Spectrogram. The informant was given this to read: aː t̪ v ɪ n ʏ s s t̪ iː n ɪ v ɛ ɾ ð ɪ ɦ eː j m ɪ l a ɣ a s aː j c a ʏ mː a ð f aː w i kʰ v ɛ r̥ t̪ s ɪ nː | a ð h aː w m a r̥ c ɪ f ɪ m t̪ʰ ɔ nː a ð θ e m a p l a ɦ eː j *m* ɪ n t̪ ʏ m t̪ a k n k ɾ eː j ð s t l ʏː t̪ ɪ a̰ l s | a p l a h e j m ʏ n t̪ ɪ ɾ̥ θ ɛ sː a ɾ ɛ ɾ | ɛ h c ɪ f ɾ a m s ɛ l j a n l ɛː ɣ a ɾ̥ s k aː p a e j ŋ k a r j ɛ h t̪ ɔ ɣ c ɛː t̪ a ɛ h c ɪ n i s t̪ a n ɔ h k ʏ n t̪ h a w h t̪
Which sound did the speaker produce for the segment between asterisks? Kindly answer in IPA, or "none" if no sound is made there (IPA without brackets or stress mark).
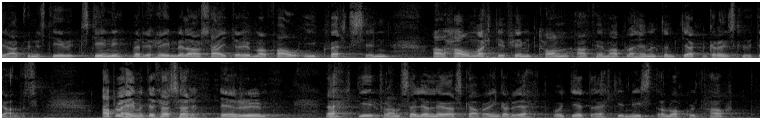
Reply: m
